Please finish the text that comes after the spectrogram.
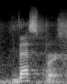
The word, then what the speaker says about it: VSEPR: looks like in real space is called VSEPR Vesper probably spelled with a why though yeah so the V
